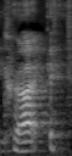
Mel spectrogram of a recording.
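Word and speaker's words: craic: and so if you've any crack not that there's not the drug crack like that c-r-a-i-c crack i'll put it here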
